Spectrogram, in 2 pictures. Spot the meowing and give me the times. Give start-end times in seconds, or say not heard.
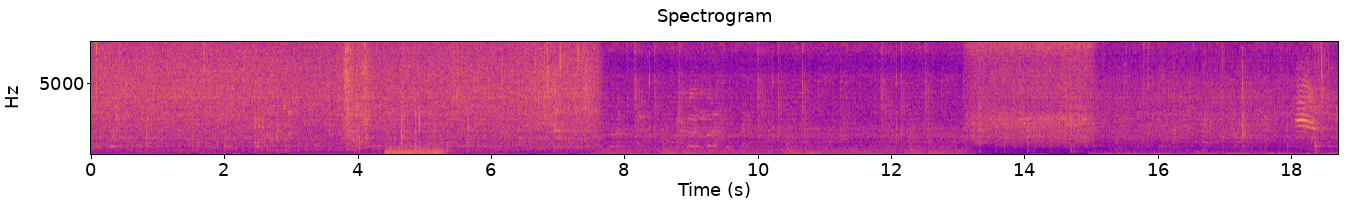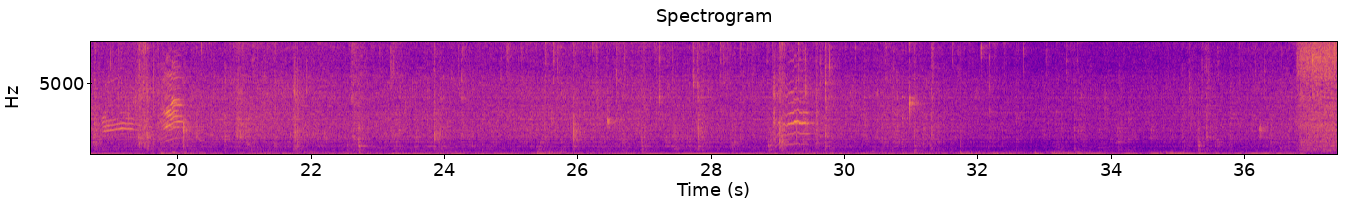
4.4-5.3, 18.1-20.1, 28.9-29.5.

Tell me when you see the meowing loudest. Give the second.
5 s.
